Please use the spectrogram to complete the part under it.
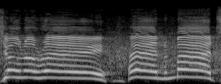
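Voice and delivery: slow, high stage announcer call. Acted. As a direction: bring them on like a showman. Host announcing guests on stage.

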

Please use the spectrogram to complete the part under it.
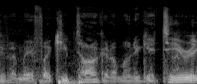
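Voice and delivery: low-voiced tough guy admitting tender feelings; sensitive tough guy. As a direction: drop low, mock-sensitive. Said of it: "like, sensitive".

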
